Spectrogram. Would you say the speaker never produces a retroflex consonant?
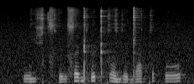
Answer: no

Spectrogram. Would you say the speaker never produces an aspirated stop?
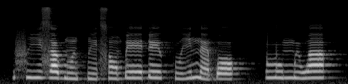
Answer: yes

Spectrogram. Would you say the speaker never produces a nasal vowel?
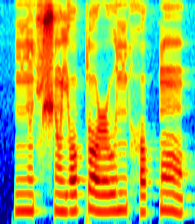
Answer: no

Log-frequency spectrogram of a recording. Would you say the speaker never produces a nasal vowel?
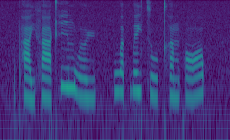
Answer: yes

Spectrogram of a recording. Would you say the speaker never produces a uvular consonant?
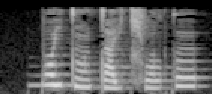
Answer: yes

